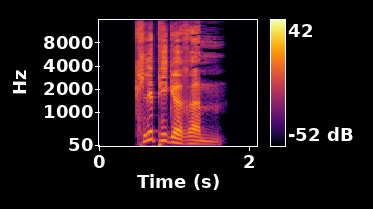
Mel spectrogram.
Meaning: strong dative masculine/neuter singular comparative degree of klippig
- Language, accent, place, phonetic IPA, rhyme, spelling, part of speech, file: German, Germany, Berlin, [ˈklɪpɪɡəʁəm], -ɪpɪɡəʁəm, klippigerem, adjective, De-klippigerem.ogg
